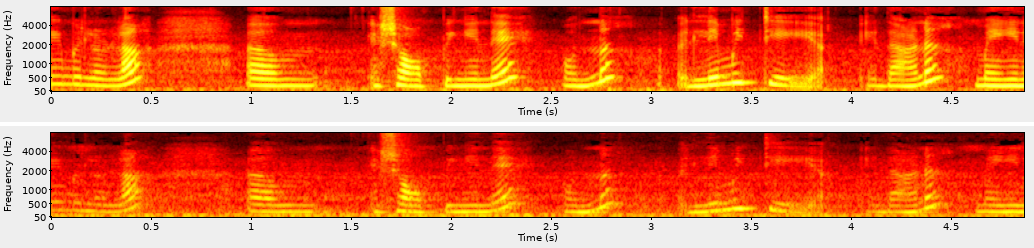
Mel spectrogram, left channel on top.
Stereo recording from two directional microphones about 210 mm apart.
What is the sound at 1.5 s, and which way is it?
A woman's voice, 45° left (ahead or behind).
